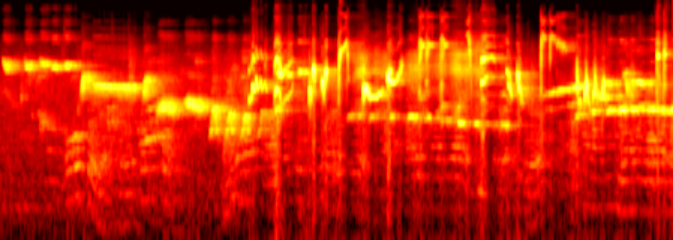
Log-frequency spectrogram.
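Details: Orange-headed thrush singing for use as a lure. The song opens with long, steady, descending whistles, then turns into a busy run of mixed chirps, trills and slides that builds steadily.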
